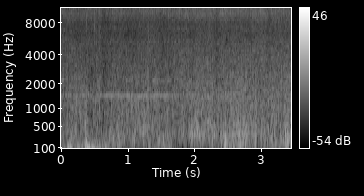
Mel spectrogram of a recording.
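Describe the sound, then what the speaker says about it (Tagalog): Steady, heavy wind by the sea roars and buffets the microphone throughout, a continuous low rumble with gusts, no voices. "Sobrang hangin po kasi hindi tayo makakapaghagis ng lambat dito doon sa spot."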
